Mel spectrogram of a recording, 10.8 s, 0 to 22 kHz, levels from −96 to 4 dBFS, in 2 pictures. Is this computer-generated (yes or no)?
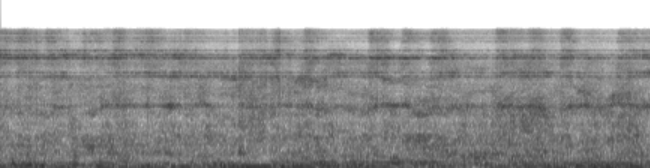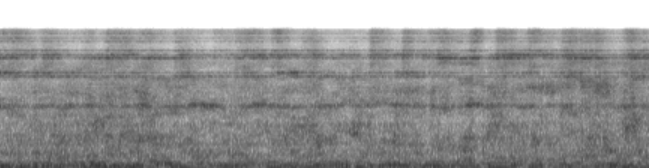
yes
